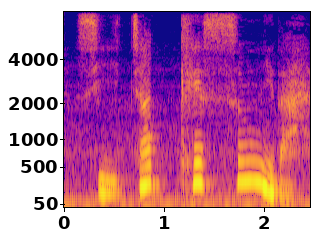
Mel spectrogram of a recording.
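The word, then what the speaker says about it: 시작했습니다: "Yeoseot-si-e sijak-haet-seumnida". Di sini “kiok” bertemu dengan “hieut” menjadi “kiak”, “ sijak-haet-seumnida”.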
